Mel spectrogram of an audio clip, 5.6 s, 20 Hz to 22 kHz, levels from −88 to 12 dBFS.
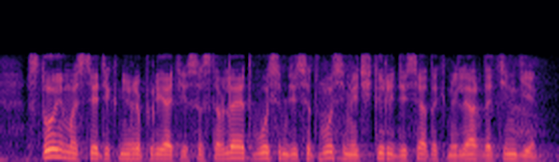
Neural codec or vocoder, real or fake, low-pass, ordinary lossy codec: none; real; 5.4 kHz; none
